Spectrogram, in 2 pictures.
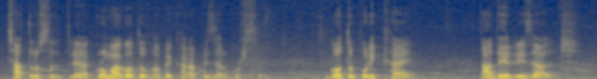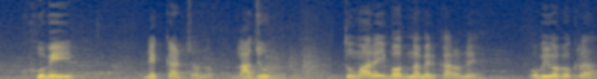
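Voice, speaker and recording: An actor playing a formal, stern school headmaster scolding a teacher in a TV serial. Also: male voice, a little high, highs cut off, lightly acted. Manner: formal, lecturing. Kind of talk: TV serial acting.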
